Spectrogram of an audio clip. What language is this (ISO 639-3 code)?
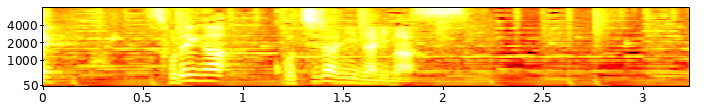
jpn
